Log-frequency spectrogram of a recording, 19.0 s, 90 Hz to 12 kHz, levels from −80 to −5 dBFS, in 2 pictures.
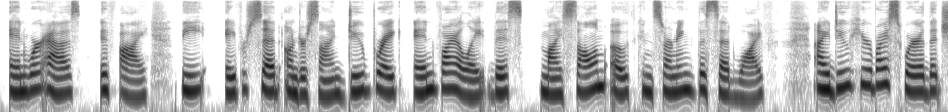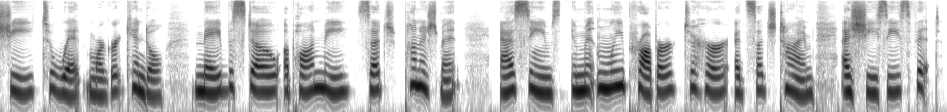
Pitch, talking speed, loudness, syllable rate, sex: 220 Hz, 150 wpm, -20 LUFS, 4.6 syllables/s, female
